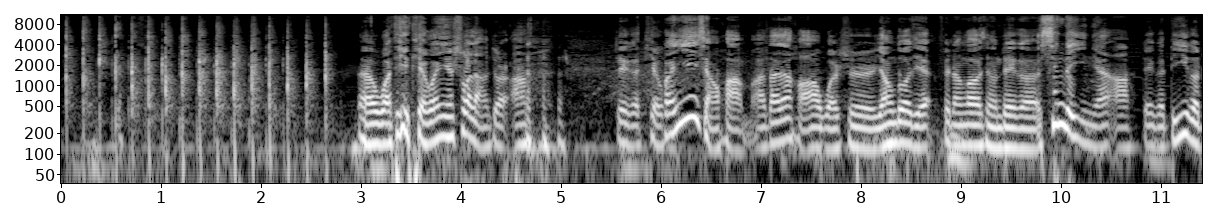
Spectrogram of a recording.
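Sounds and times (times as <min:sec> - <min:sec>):
hand claps: 0:00.0 - 0:02.9
speech: 0:03.0 - 0:11.4
laughter: 0:04.3 - 0:08.3.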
